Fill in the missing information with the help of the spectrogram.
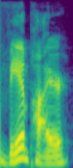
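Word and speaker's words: Vampyr: I think it's pronounced vampire. – No, it is. I don't like to call it vampire because there's a Y.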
